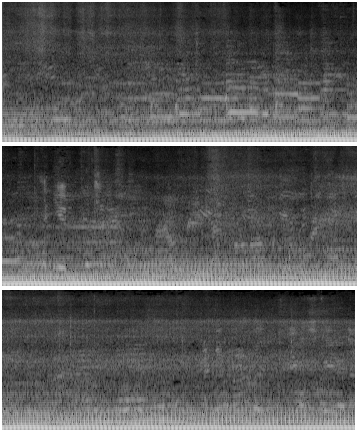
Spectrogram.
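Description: Busy shopping-street ambience: crowd chatter and music, with a tune of stepped notes for a few seconds about a second in, all over a loud, steady low hum.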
